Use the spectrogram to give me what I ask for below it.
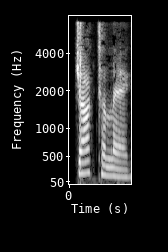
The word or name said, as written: joktaleg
